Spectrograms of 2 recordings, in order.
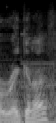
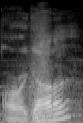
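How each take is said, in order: First: It is said in an American pronunciation. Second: It is said in a non-American pronunciation.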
